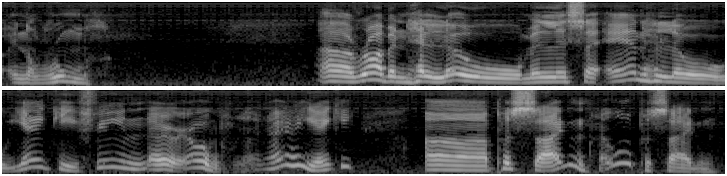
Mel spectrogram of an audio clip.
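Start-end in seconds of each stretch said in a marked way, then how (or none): 2.4-10.8 bright, raised livestream greetings; chat shout-outs. Real, not acted. Host greets viewers in the chat room, bright raised greeting. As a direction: call out each viewer's name warmly.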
